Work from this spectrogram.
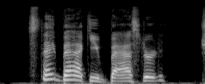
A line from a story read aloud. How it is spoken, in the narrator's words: She screamed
